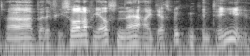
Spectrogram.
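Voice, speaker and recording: A man's voice: mid-range voice, very fast, bright, forceful tone, slight background noise. A man playing a tabletop game, talking in casual, slangy banter with some swearing.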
